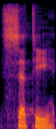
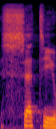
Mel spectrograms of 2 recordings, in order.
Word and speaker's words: Sethi: Why is the T pronounced like a th and the th pronounced like a T? I have Okay, I'll tell you two things about my name. First of all, in Punjabi, the way it's written, it's th so Ramit.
